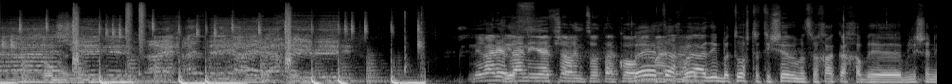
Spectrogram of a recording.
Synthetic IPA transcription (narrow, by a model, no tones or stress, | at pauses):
ome | niʁaliadajnijɛːfʃaʁlimt͡sot̪akolbet̪aχbeanibat̪uaχʃḁt̪at̪iʃevimat͡smeχakaχabebliʃani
